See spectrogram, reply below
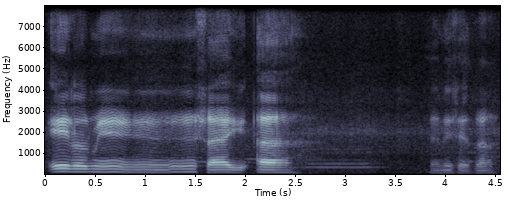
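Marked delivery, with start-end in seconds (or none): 0.1-2.5 "Ilmi syai'ah" recited louder, tanwin hummed into the sh; Quran recitation. Shown as a demonstration. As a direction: chant "Ilmi syai'ah" in tajwid style. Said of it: "Cara membacanya seperti itu". (lantunkan "Ilmi syai'ah" lebih keras)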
